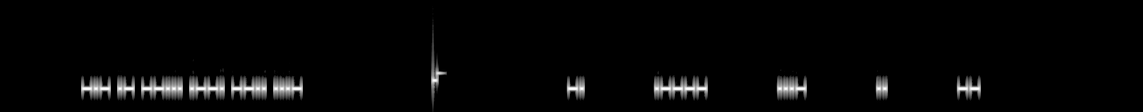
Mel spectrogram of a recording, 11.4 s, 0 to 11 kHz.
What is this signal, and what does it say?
Morse code, heard as a keyed tone, about 40 wpm, spaced as for 18 wpm, 700 Hz. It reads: KA7PZV N1VIM
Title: USA Call Signs - 8x Character Spacing - 40wpm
